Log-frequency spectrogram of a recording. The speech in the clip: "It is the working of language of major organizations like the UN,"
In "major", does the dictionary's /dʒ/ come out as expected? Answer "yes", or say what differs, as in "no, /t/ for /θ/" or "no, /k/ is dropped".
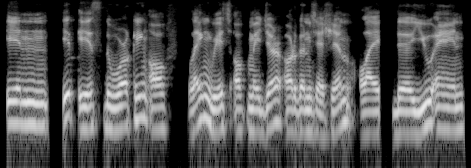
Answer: yes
